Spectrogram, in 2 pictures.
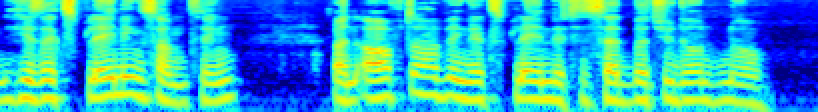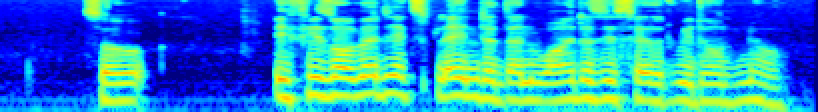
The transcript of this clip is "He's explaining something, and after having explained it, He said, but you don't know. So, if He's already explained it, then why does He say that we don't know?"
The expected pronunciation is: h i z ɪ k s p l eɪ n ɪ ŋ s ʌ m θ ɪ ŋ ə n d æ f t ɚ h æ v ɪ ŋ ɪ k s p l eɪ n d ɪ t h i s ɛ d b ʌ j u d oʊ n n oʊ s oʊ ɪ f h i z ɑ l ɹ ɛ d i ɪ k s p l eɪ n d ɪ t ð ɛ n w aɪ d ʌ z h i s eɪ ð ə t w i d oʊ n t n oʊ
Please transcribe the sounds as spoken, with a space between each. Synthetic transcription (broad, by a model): h i z ɪ k s p l eɪ n ɪ ŋ s ʌ m θ ɪ ŋ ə n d æ f t ɚ h æ v ɪ ŋ ɪ k s p l eɪ n d ɪ t h i s ɛ d b ʌ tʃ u d oʊ n n oʊ s oʊ ɪ f h i z ɑ l ɹ ɛ d i ɪ k s p l eɪ n d ɪ t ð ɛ n w aɪ d ʌ z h i s eɪ ð ə t w i d oʊ n t n oʊ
